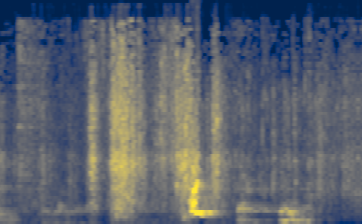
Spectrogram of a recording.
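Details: Seven-week-old puppies, nine in a litter, indoors, playing and sassing each other; short whines and a sharp yip near the middle, a low steady hum underneath, a woman's voice nearby.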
